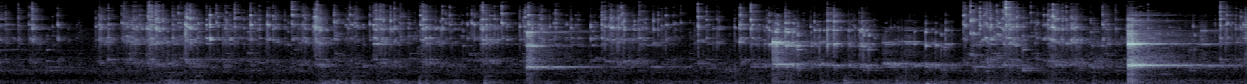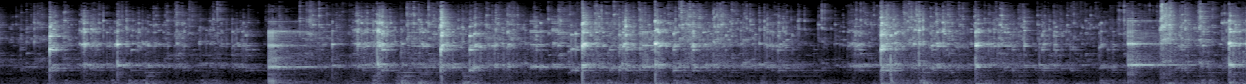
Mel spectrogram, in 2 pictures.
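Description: Live percussion: a sparse, chime-like clicking and rattling, broken by single struck ringing notes every few seconds. About halfway through it becomes much louder and denser.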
